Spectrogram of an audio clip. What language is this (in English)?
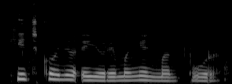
Luo (Kenya and Tanzania)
